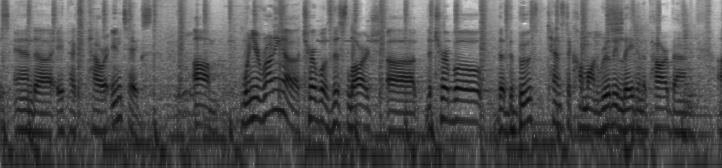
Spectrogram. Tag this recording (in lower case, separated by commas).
music, speech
